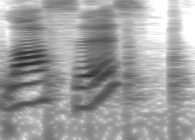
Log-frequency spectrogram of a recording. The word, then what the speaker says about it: losses: 손실, 피해라는 뜻인데 발음은 low가 아니고 law. 평순 모음으로 입을 벌려서 발음해 주시면 됩니다. losses.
